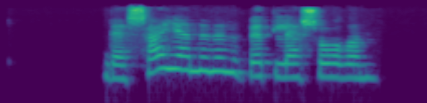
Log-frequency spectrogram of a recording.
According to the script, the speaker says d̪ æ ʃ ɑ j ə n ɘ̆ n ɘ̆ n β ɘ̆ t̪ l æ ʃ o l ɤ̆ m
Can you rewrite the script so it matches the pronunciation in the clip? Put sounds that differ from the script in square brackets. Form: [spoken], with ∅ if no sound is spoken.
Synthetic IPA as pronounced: d̪ æ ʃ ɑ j [ɑ] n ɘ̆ n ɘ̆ n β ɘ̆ t̪ l æ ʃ o l ɤ̆ [n]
